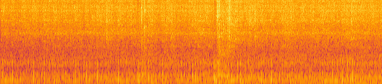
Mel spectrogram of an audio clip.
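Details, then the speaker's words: Datsun on distributor after two coil-on-plug coils died. Choppy, uneven idle with a sharp intake-manifold pop halfway through, stumbling. Owner suspects timing is off; moving wires or injectors in software makes no difference and it always runs poorly. "why see that a so that tells me that it's it's off time but moving the wires around or even the injectors around in the software it makes no changes it always just seems to run poorly"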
